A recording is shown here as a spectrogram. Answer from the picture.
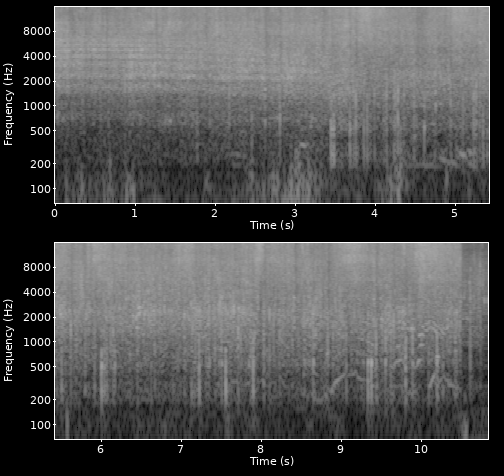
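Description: Hot oil sizzling and crackling loudly as two big black carp, just laid in, fry on a wide flat pan, with a dense spatter of small pops.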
